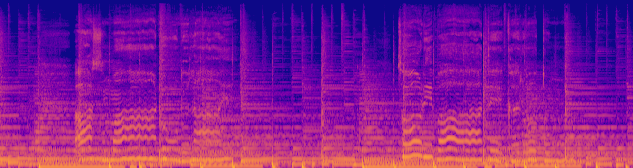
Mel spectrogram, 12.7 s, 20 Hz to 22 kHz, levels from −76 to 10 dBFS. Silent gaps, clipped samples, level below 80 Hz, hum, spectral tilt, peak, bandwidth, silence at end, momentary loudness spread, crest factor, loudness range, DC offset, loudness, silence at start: none; under 0.1%; -20 dBFS; none; -6.5 dB/octave; 0 dBFS; 19.5 kHz; 0 s; 5 LU; 14 dB; 3 LU; under 0.1%; -15 LUFS; 0 s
